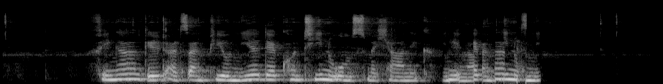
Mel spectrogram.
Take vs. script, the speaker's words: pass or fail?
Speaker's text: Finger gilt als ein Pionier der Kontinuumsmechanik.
fail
